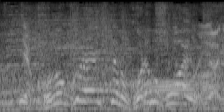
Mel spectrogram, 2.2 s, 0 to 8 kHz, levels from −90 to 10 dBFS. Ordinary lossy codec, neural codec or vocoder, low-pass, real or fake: none; none; 7.2 kHz; real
